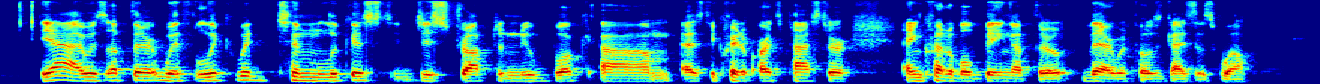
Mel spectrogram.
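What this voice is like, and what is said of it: Mild, mixed Canadian accent. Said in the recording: “you're Canadian, right? ... you'll hear some outs and abouts ... My accent at this point, because I've been bumped around a bit, is a little bit muddied, and I'm a bit of a mutt when it comes to my accent ... you'll hear some A's I'll sprinkle in”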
